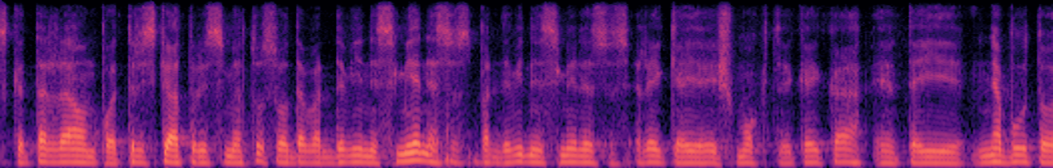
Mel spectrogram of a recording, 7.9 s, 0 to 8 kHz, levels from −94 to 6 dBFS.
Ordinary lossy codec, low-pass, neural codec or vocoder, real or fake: Opus, 24 kbps; 7.2 kHz; codec, 16 kHz in and 24 kHz out, 1 kbps, XY-Tokenizer; fake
